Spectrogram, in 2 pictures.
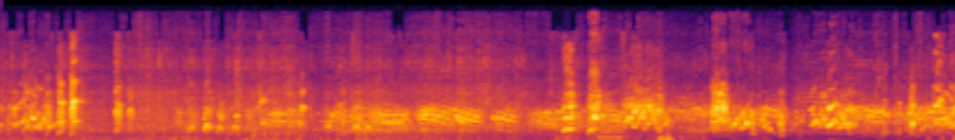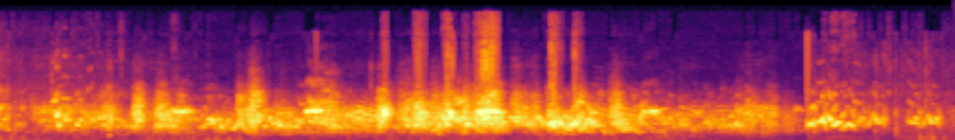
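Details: Budgerigars eating food as a flock in an aviary; busy high chatter of overlapping warbles and squawks that swells louder in the second half, with a sharp knock near three seconds.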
